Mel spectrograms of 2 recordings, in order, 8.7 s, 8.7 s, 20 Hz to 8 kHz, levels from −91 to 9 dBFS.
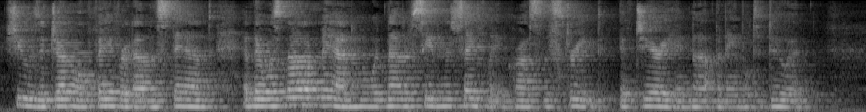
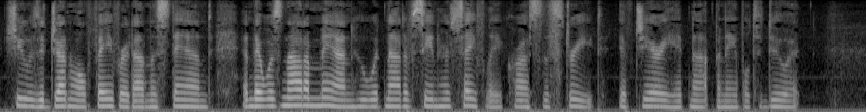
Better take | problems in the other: second | room echo; dies away in 0.9 s

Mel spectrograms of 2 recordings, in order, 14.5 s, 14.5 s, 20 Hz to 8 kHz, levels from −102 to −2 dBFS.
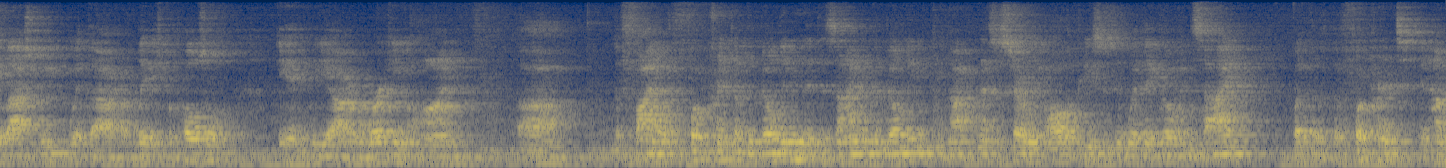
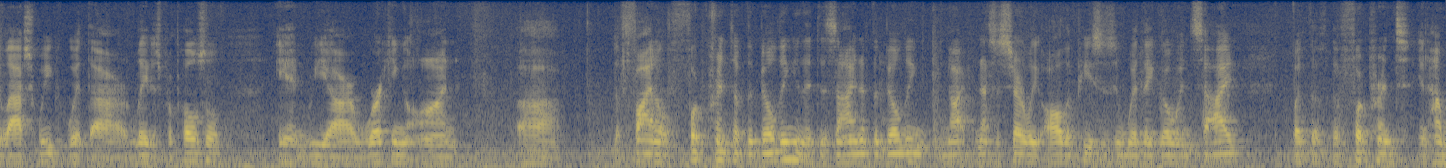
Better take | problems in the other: second | room echo; dies away in 1.1 s

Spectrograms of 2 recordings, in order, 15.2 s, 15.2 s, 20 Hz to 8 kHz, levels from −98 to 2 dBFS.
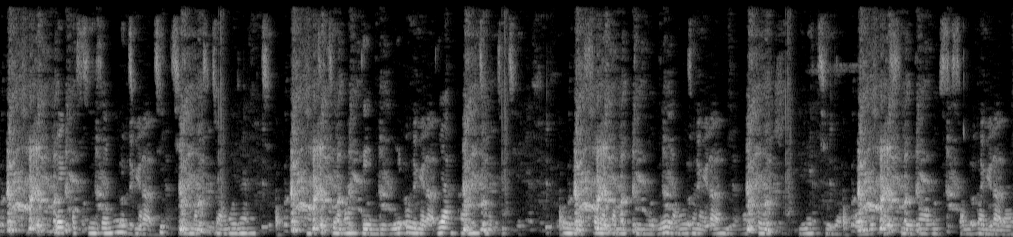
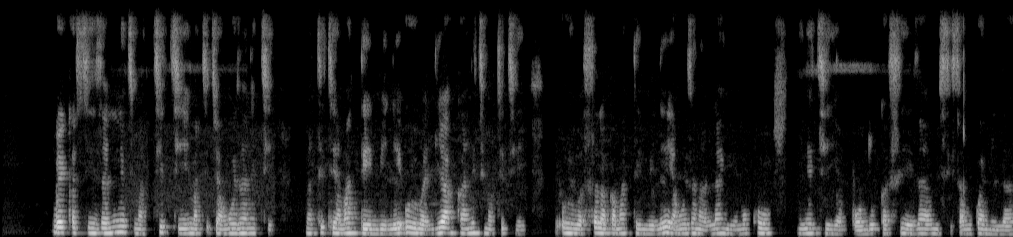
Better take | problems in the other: second | noise reduction (classical method log-MMSE)

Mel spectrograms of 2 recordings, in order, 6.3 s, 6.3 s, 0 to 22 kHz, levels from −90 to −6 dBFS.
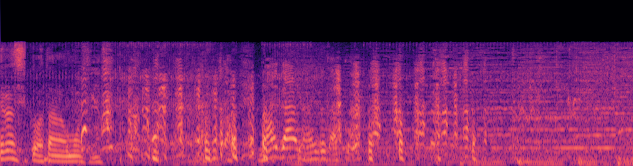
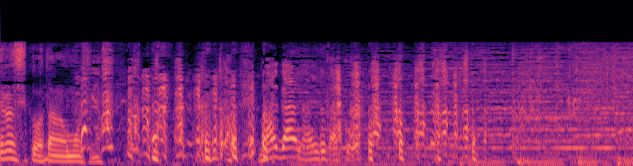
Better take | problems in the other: second | background sound (Engine); 12 dB below the speech

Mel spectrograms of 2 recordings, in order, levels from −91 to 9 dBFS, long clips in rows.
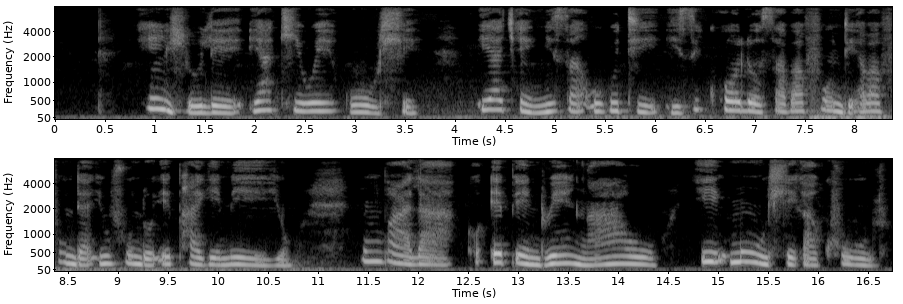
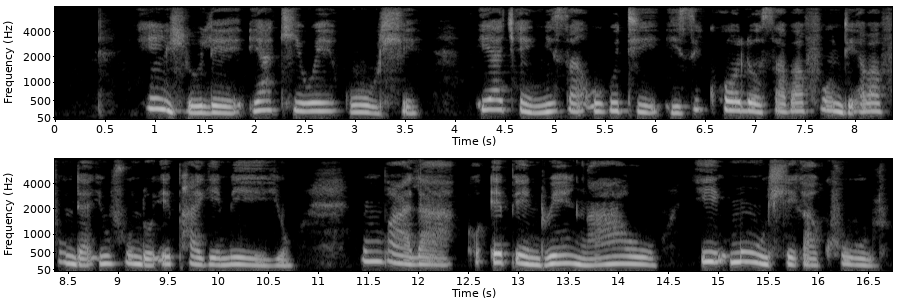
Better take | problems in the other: second | background sound (Thunder); 19 dB below the speech

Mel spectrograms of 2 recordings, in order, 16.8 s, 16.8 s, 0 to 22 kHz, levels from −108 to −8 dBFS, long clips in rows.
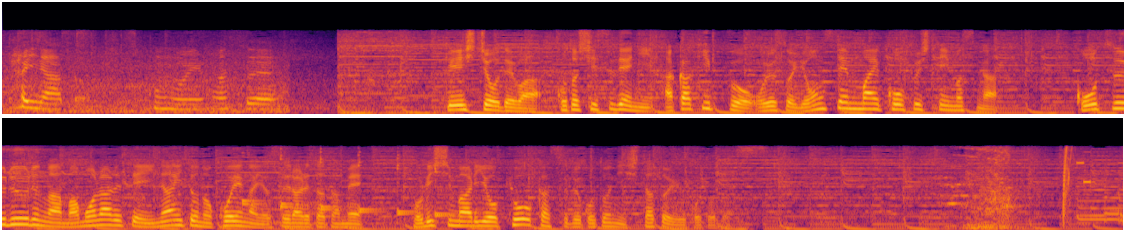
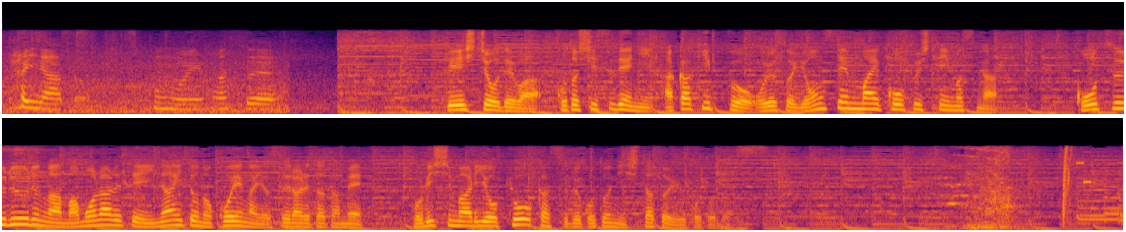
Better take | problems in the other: second | background sound (Marimba, xylophone); 10 dB below the speech

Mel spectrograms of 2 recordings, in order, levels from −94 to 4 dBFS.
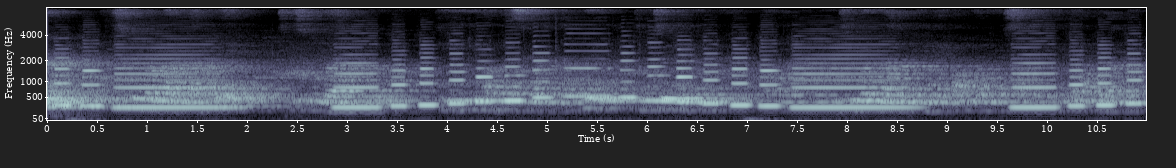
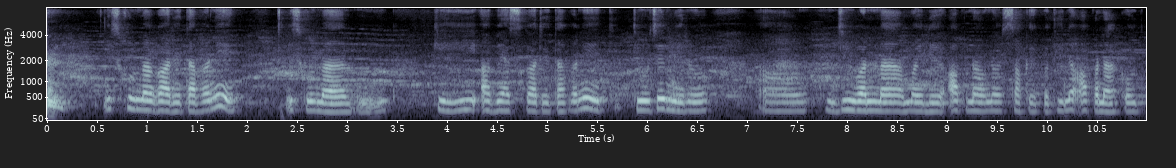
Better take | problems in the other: second | background sound (Wind instrument, woodwind instrument); 3 dB above the speech // room echo; dies away in 2.2 s

